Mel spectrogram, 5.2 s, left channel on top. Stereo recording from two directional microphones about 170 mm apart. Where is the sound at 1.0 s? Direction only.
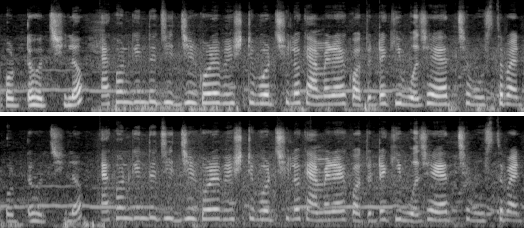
30° left (ahead or behind).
